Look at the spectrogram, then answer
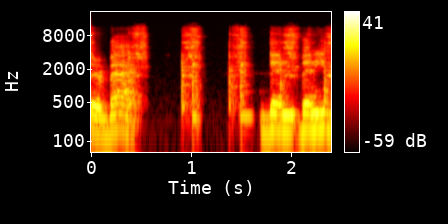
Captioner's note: knife scraping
